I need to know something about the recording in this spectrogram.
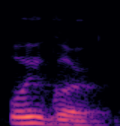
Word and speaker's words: Uyghur: Nowadays it's been began to use Uyghur. Uyghur. So we can pronounce Uyghur.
